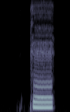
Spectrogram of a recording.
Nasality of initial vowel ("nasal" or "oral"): nasal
